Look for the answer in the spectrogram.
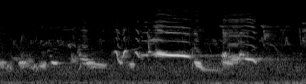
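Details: A young, brownish Australian magpie practises its song at Sandy Camp Rd Wetlands, Wynnum West, Queensland: broken fluty warbles and squawky notes, with one clear, slightly falling whistle in the middle.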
